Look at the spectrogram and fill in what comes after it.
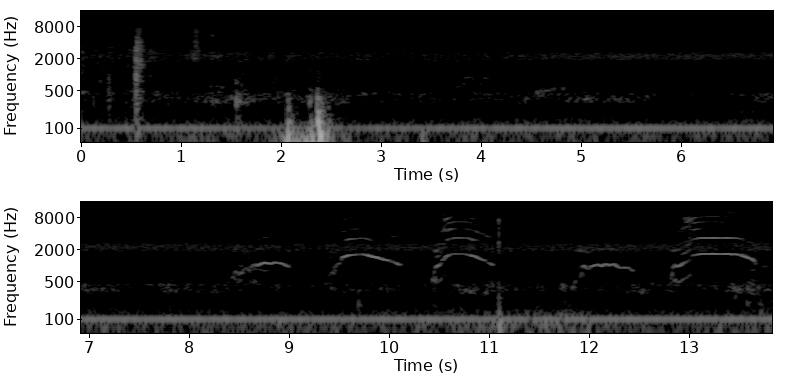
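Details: Mother cat moving her kittens indoors and not letting their little house be cleaned; after quiet room hum, high, arched mews rise and fall in a short run of four or five calls toward the end.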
